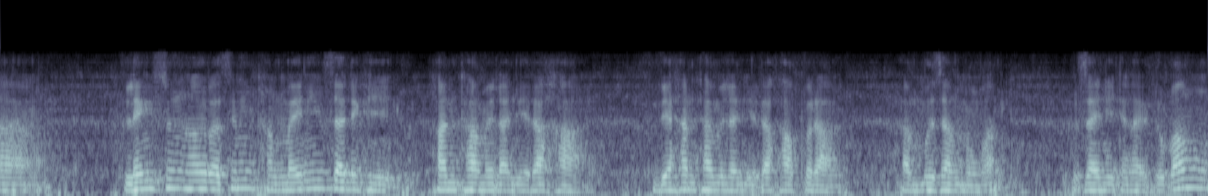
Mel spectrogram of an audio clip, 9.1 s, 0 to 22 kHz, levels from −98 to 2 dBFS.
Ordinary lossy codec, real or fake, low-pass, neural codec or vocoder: none; fake; 7.2 kHz; codec, 16 kHz, 4.8 kbps, FACodec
